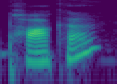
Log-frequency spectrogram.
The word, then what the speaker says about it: PAUCA: It's pronounced PAUCA, and it stands for Pan-African United Community Advocacy.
